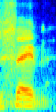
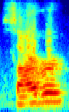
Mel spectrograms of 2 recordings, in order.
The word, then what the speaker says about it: Sarver: time um we have to talk about mr satan i think i pronounced it right sarver robert sarver sorry sorry yeah uh the uh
